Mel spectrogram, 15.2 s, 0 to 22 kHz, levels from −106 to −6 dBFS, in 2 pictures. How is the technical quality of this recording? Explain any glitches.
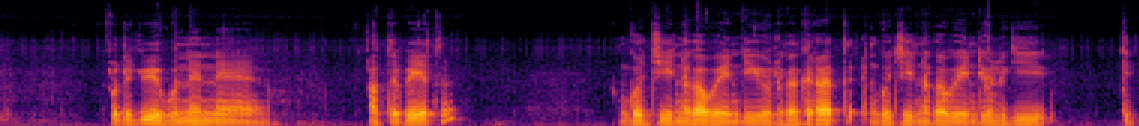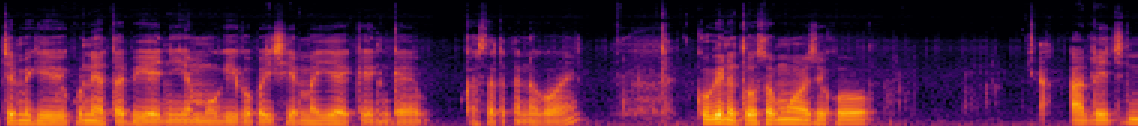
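No technical faults or glitches audible anywhere in the recording.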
